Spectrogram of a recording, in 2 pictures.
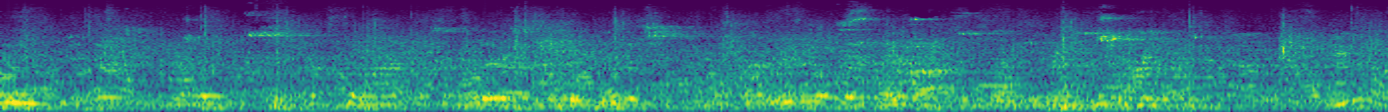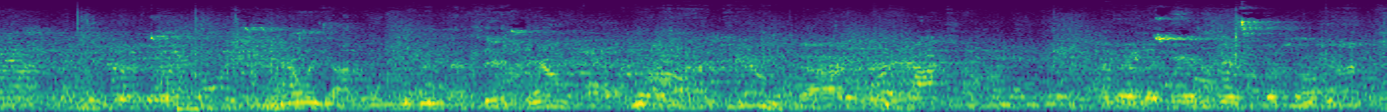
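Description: Many voices chatter and call out across a large echoing hall.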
